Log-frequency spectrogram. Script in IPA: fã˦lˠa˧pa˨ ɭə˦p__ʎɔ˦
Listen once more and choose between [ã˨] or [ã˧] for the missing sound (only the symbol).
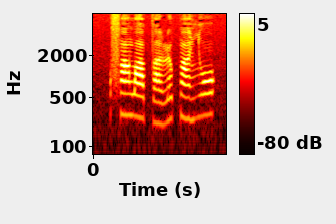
ã˧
